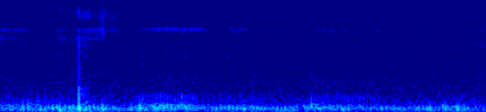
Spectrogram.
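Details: Ragdoll cats Kyra and Lizzy on a lazy day indoors; a soft, steady low rumbling purr runs through the whole stretch, with a faint brief click near the start and little else around it.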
